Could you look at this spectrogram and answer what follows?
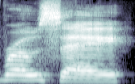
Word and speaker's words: Rosé: next one is so do you say her name like rose or is it Rosé cuz sometimes I say Rose sometimes I say Rosé because of the accent it should be Ros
